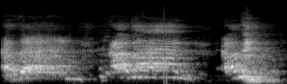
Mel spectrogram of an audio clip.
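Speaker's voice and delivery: primal top-of-lungs scream, very high, shrill and loud. Recalling her losing track of him in the store, imitating her screaming his name. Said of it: "she would immediately start screaming my name".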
